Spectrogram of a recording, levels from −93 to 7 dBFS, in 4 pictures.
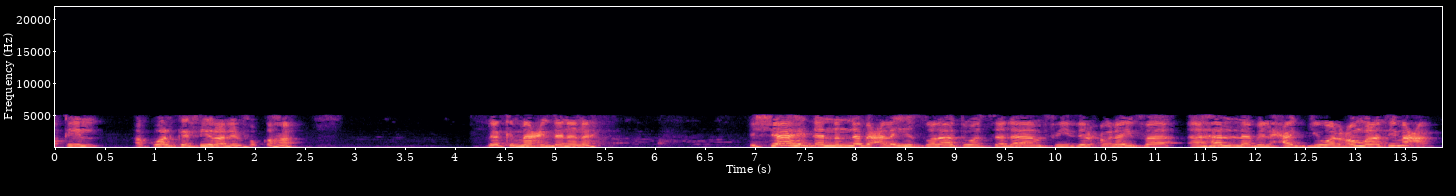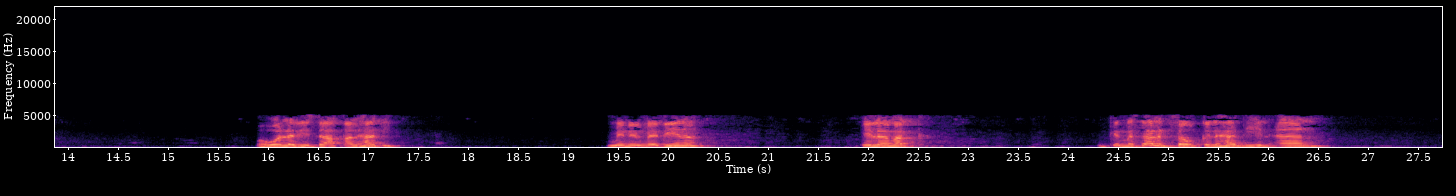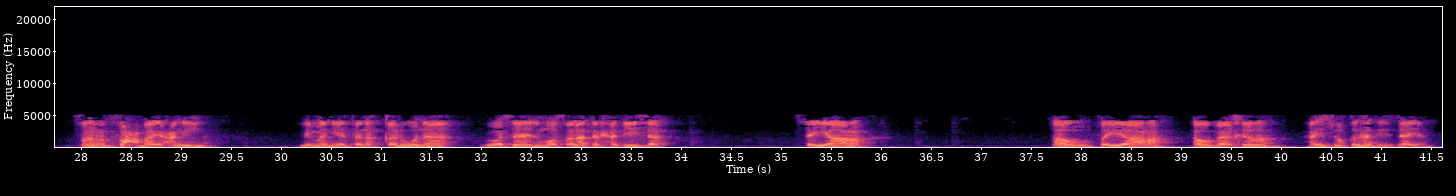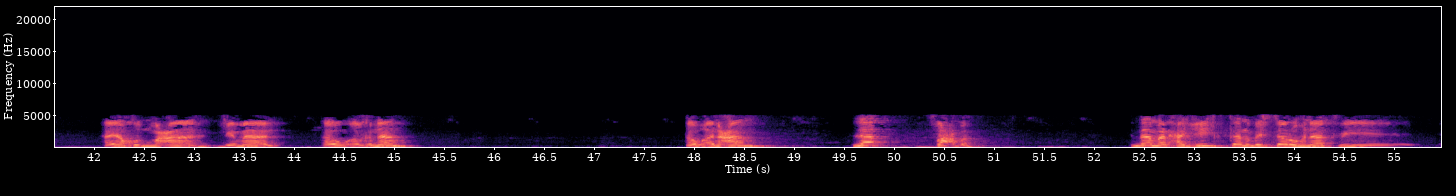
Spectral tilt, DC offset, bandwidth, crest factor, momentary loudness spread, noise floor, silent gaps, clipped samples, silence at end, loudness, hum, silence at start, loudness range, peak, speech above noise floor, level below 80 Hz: -7 dB/octave; under 0.1%; 5.2 kHz; 18 dB; 12 LU; -85 dBFS; none; under 0.1%; 0.3 s; -21 LUFS; none; 0 s; 6 LU; -6 dBFS; 63 dB; -60 dBFS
